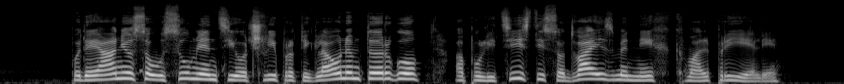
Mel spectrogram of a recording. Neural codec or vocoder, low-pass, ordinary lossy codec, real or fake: none; 19.8 kHz; none; real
